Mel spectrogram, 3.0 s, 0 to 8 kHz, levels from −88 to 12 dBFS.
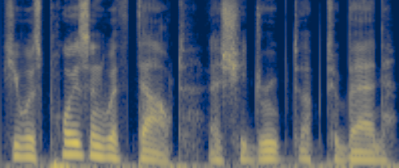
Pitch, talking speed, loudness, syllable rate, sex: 110 Hz, 220 wpm, -17 LUFS, 5.1 syllables/s, male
